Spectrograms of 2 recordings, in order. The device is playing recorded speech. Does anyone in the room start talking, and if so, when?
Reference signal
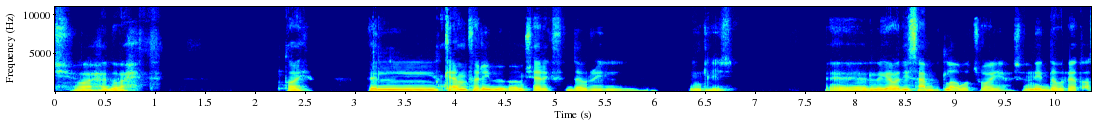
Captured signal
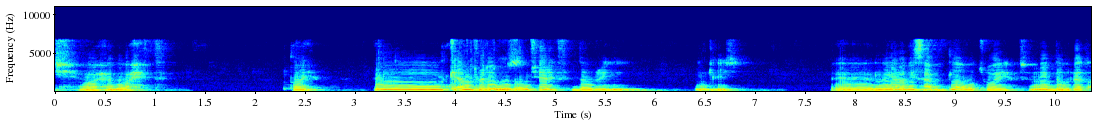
4.2 s

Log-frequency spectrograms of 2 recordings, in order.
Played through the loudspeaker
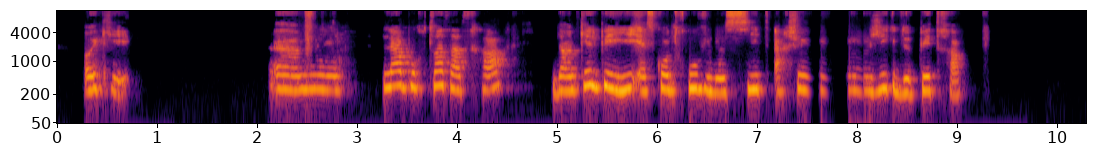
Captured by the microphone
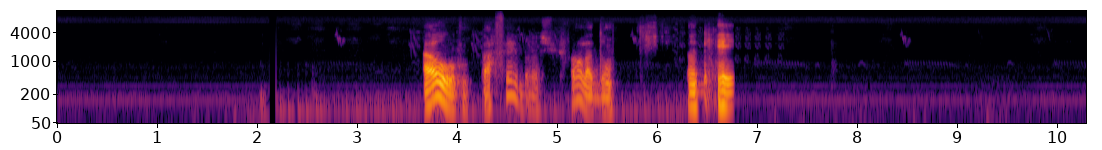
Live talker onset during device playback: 3.7 s

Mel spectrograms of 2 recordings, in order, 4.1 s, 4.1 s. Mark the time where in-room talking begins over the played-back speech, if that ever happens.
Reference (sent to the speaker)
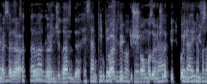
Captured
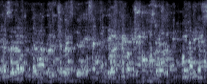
none

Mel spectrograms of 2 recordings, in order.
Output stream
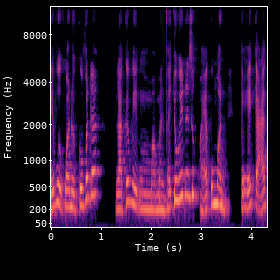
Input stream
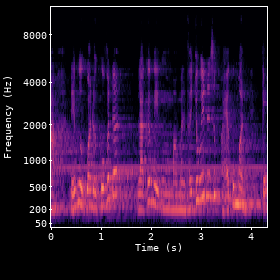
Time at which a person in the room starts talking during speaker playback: none

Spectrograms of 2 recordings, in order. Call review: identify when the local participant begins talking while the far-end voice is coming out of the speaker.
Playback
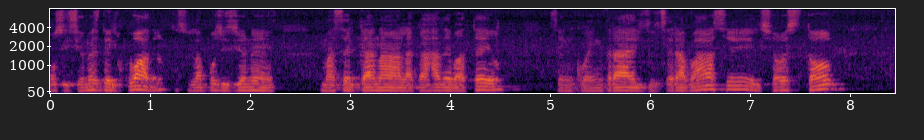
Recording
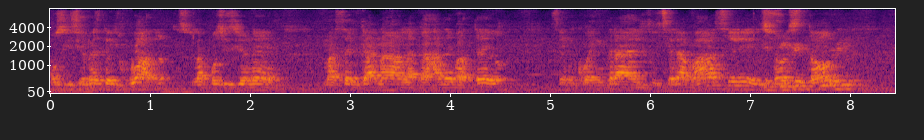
7.2 s

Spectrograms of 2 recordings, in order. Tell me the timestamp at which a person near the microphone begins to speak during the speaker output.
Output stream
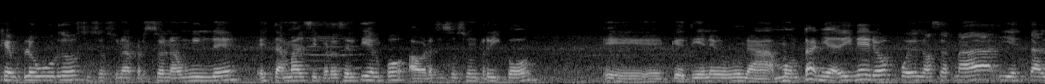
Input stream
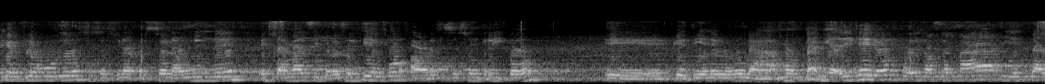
none

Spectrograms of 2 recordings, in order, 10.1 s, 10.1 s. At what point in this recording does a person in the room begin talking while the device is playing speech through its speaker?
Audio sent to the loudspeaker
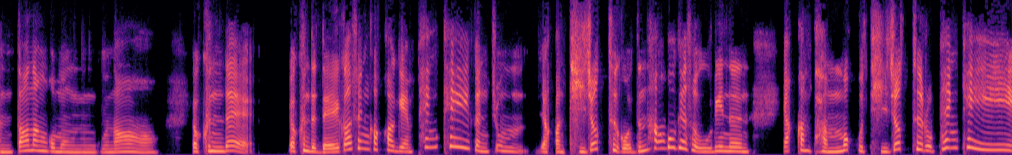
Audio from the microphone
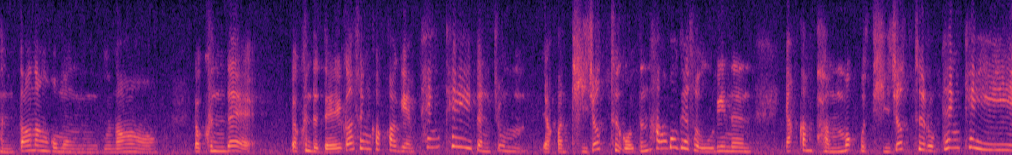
none

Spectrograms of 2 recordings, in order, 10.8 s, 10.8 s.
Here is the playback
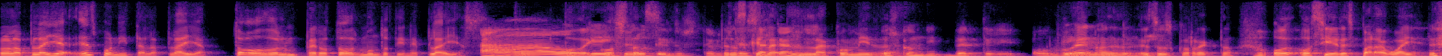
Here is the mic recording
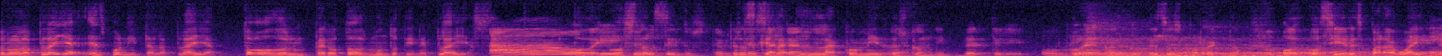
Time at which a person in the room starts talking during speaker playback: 8.0 s

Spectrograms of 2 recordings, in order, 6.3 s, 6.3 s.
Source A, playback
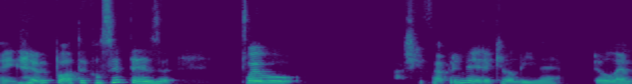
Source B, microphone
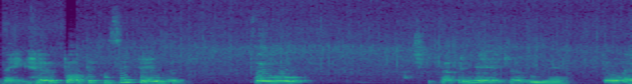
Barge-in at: none

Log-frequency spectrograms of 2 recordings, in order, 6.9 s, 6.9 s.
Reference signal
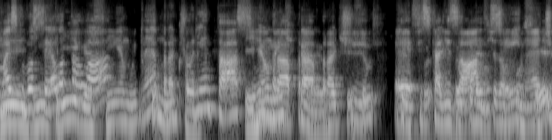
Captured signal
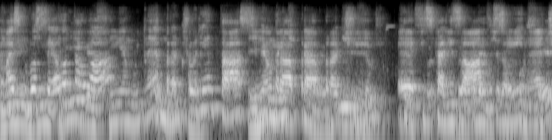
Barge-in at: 4.2 s

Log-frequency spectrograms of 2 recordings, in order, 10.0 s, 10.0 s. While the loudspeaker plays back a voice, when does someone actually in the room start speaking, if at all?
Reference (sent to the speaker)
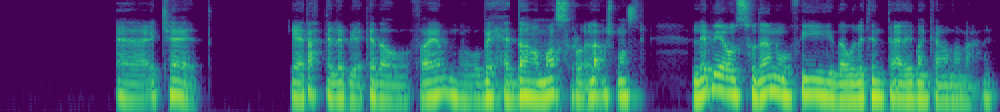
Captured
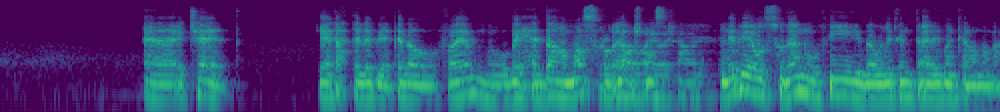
6.1 s

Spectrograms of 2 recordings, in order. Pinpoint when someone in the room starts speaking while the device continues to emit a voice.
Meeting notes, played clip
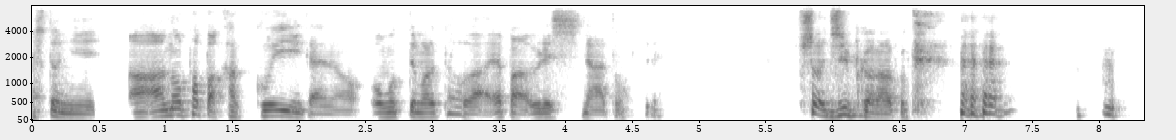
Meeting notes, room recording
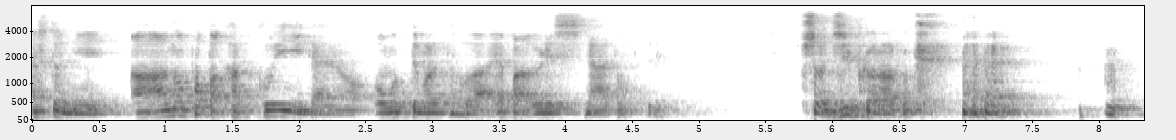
none

